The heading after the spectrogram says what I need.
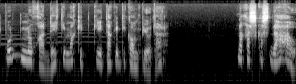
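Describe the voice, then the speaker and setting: A chummy young office worker in a radio play. His voice is high and bright, and he talks in a casual, friendly way. Soft music sits underneath. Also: big pitch swings, moderate pace, heavily acted. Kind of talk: radio drama acting.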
